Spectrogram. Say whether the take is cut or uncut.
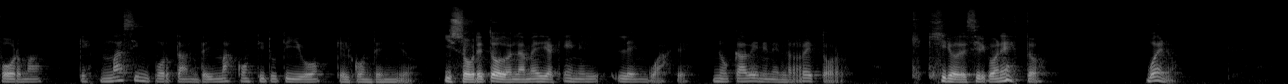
cut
